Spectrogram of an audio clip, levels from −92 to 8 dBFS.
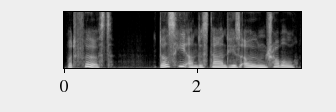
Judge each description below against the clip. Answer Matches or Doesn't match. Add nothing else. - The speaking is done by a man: Doesn't match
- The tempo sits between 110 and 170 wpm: Matches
